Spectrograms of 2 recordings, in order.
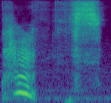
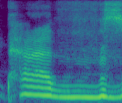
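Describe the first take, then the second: First: The th sound is voiceless, like 'th' in 'path'. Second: The th sound is voiced, like 'th' in 'this'. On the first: This matches the singular form. "instead of paths" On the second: This is the usual way people say it. "we say paths ... that extra sound into the T H"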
